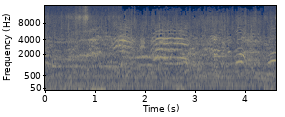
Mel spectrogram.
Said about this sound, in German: Oh, ich höre Kinder spielen. Na klar, wir kommen an einer Schule vorbei.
